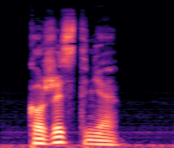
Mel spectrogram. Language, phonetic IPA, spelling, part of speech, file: Polish, [kɔˈʒɨstʲɲɛ], korzystnie, adverb, Pl-korzystnie.ogg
